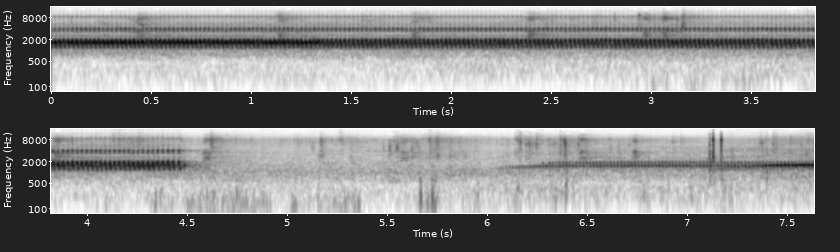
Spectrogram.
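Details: An American toad (Anaxyrus americanus) in the city of Columbus gives a long, steady, musical trill that holds one pitch for several seconds.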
